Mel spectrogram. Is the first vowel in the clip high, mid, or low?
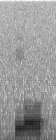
mid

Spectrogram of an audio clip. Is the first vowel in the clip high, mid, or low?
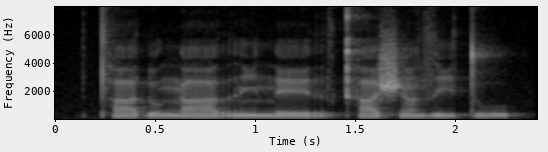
low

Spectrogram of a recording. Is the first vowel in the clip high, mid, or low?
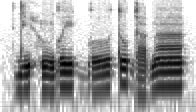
high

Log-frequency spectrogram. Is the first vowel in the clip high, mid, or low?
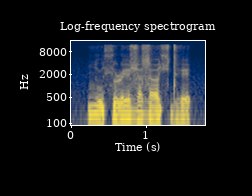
high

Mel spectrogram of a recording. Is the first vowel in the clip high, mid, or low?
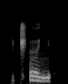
mid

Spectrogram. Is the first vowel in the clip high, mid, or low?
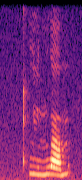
high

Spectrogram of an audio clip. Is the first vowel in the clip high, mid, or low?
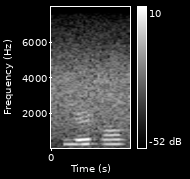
mid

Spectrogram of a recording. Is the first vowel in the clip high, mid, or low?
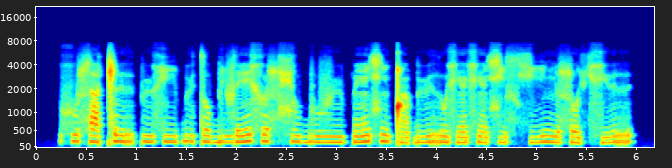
high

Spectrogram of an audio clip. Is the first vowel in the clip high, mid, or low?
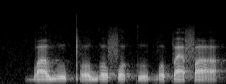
low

